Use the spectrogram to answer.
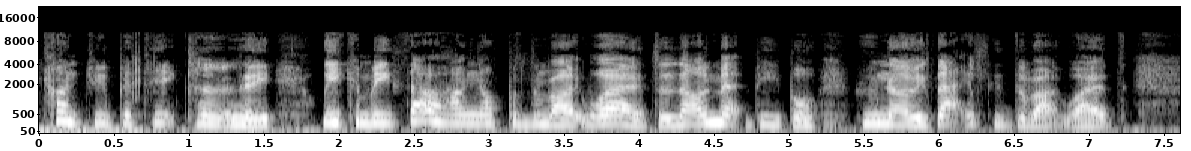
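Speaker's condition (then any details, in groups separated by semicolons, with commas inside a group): Cerebral palsy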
